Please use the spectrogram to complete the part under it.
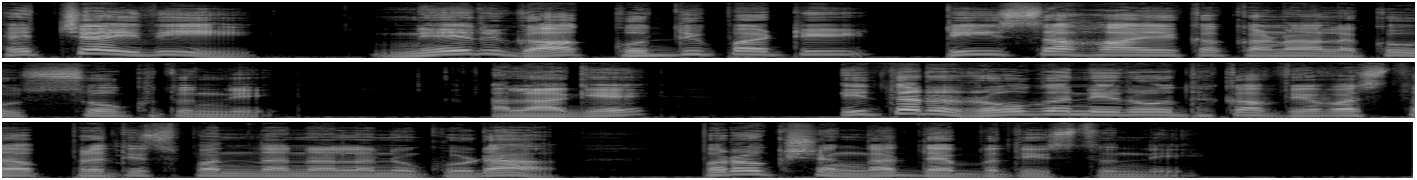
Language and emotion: Telugu, neutral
